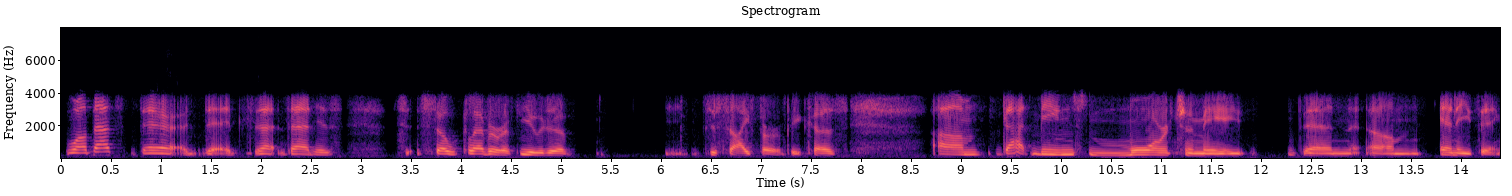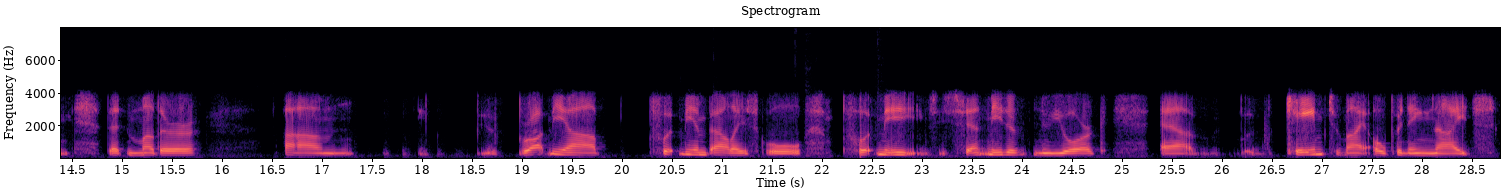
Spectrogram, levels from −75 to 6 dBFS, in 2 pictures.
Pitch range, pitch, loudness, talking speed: 115-160 Hz, 130 Hz, -21 LUFS, 100 wpm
